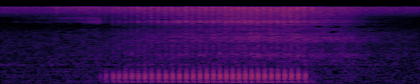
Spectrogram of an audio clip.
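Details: Sleeping French bulldog puppy snoring beside a sleeping, wheezy adult man: one loud, rattling snore lasting about a second, with a fast buzzing flutter through it, over quiet room noise.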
